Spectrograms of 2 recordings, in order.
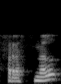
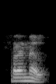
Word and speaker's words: Fresnel: It's not Fresnel, it is Fresnel, S is silent.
